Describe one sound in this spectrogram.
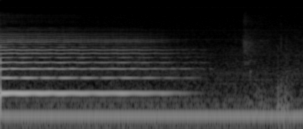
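A violin plays a sustained note and stops.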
